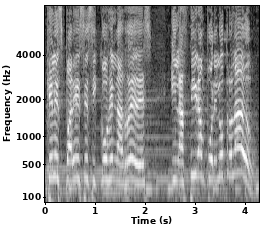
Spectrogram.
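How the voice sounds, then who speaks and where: A man's voice: fairly even intonation, a little slow, soft background music, heavily acted. A man voicing Jesus as a kindly figure calling out from a lakeshore. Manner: high, loud and drawn out.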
